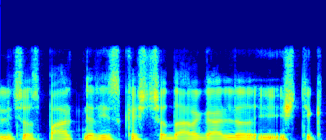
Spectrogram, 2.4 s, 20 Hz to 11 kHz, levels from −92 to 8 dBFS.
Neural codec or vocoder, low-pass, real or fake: none; 7.2 kHz; real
